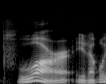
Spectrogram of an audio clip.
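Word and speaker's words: 普洱: 우리는 보이라고 읽지만 중국에서는 부얼이라고 이야기합니다.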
